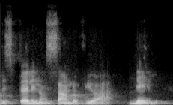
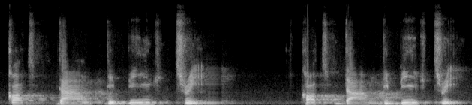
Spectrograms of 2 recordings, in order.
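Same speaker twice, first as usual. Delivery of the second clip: very slow, drawn-out, slightly raised pitch; slow dictation; 3 semitones higher, much slower than usual. Shown as a demonstration. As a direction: dictate it word by word for learners. Repeats the sentence to translate.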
